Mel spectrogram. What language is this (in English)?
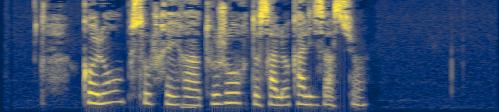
French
